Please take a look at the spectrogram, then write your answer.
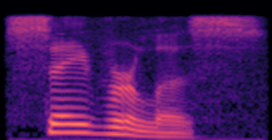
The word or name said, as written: savorless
